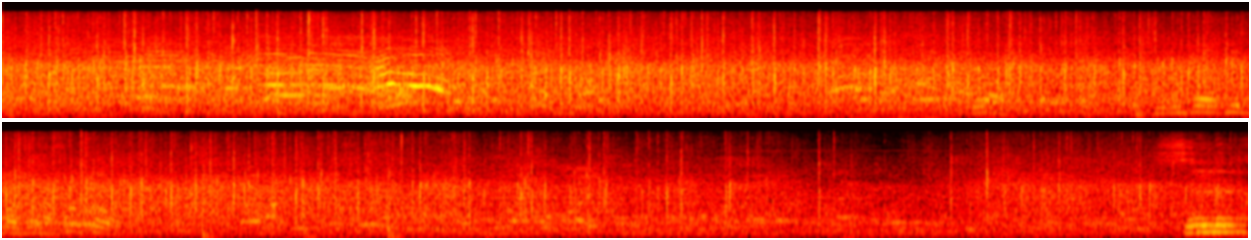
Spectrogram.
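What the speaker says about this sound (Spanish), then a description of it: "Fuerte el aplauso para ellos." Steady, sustained applause from a large indoor audience at a regional sports awards gala for junior athletes, dense and even throughout, slowly thinning toward the end.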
